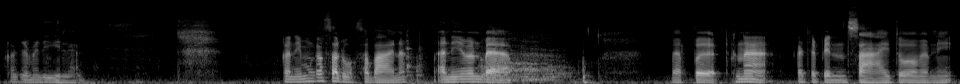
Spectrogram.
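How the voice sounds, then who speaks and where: A man's voice: fairly low pitch, moderate pace, pauses often, sharp tone, slight background noise. A man giving a casual hands-on tutorial, explaining informally step by step in short phrases. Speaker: vlogger giving a product tutorial.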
